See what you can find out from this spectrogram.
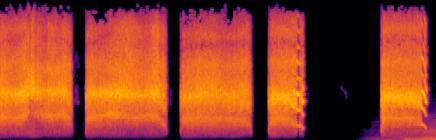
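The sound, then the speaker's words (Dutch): A wryneck gives a run of harsh, hissing bursts, each under a second long, repeated in a steady stuttering rhythm with short gaps, ending with a faint low rumble. “Je denkt natuurlijk gewoon aan een hele slecht startende motor van een auto die maar niet op gang komt. Maar het is de draaihals.”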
